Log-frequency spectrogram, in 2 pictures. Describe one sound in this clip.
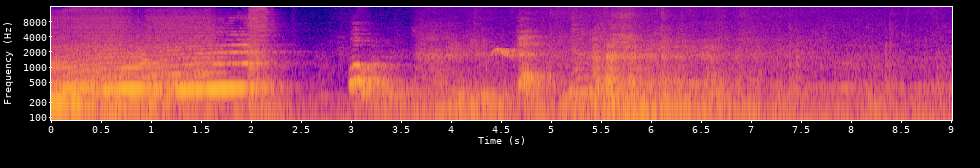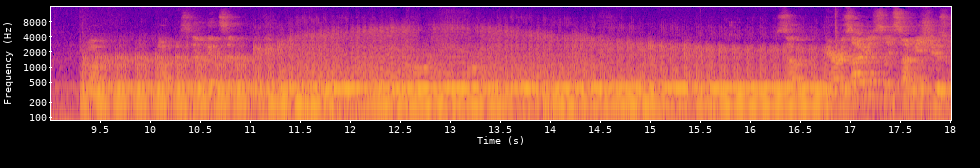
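Steady electronic tones play through loudspeakers in a large room.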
